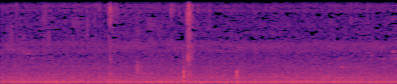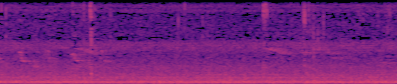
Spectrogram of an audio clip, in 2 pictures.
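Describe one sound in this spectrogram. Fingers squish and mix rice and curry on a plate.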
